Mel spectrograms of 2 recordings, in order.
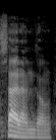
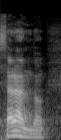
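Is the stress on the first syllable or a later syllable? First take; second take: first syllable; later syllable. First: The stress falls on the first syllable. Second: The stress falls on a later syllable. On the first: The speaker calls it wrong. "le decimos Sarandon, caemos en error de esdrujulizar" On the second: The speaker calls it right. "y en realidad es Sarandon"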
